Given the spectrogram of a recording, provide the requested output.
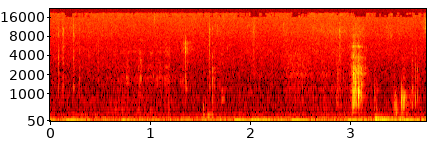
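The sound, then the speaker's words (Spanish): Quiet mouth sounds of someone sipping coffee: soft wet smacks and small clicks, then a distinct gulping swallow near the end, with no talking. “Pausa para trago de café.”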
